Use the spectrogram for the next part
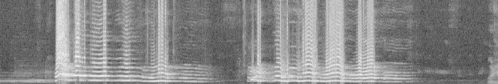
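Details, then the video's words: Pet dog talking back to wolves on a screen. Two long, wavering, howl-like vocal phrases with strong harmonics, each broken by yips and yelps. A short pause separates them, and a person speaks briefly at the end. "TALKING DOG"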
